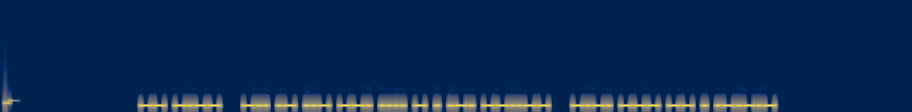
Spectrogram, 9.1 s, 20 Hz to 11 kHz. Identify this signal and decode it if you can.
Morse code, heard as a keyed tone, about 34 wpm, 700 Hz. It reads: MY DAUGHTER, COME.
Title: Sentences from Top 1500 Words 35wpm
